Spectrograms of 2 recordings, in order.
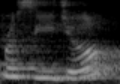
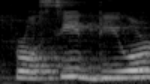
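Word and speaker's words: procedure: প্রসিজার two feel after form what is দা প্রসিজার two fill up form মানে form form fill up করার প্রসিজার টু কি মানে কি ধরনের করিব প্রসিজ প্রসিজ প্রসিজ প্রসিডিউর নয় প্রসিজর হোয়াট ইজ দা প্রসিজার আরো যদি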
